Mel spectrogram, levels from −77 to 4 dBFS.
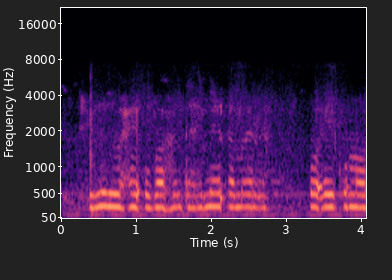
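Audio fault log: Throughout: echo with no canceller, the speech returns about 21 dB down after roughly 0.4 s, a thinner copy from the far loudspeaker re-entering its microphone unremoved.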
